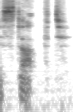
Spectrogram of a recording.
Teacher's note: you add e d so you're going to say stopped so when you have a p it sounds like a t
